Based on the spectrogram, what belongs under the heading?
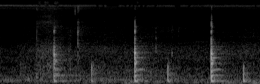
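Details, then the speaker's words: Subaru Impreza 1.6 engine (2008, about 100k), on the bench with the crank rocked by hand: sharp metallic clacks in pairs from cylinder 1, a worn connecting rod bearing with chewed babbitt. "стучок в першому циліндрі отак якщо тримать помаленьку о тостуку немає короче вкладиш от стучок маленький є"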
